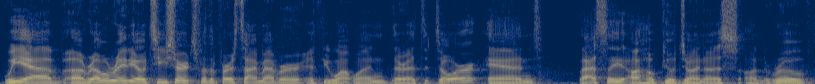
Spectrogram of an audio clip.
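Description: A man's voice: a little high, fairly even intonation, moderate pace, clean tone. A man hosting a live podcast at a hotel event, casual and joking, with lots of ums and uhs. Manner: casual, filler-heavy, joking. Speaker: podcast host.

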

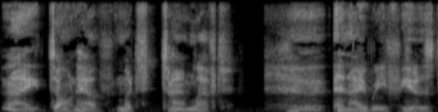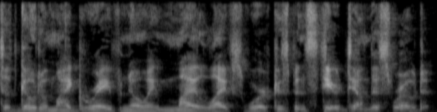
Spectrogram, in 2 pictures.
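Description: Male actor for dying elderly patriarch in audio drama. Low, badly husky voice, grave and dignified delivery. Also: heavily acted. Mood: solemn resolve. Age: older. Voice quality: husky, breathy, with a cough. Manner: grave, formal, deliberate speech. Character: dying old company chairman and father, solemn, remorseful.

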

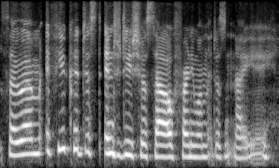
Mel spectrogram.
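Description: A woman's voice: a little high, a little fast, creaky. A woman hosting a travel podcast, reading a scripted welcome and then interviewing her guest with short, friendly questions. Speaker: podcast host.

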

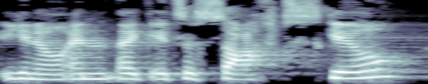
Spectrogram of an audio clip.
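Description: A woman's voice: mid-range voice, normal speed. Woman from Miami, first language Spanish, casual interview guest, thoughtful and restarting often, reverberant room. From Miami, Florida, US. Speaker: guest, performing artist.

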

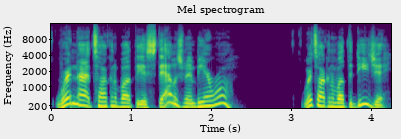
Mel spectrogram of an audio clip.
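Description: A man's voice: high voice, very animated, a little fast, a bit bright, dry recording, studio quality. A man in his thirties, a former football player co-hosting a casual sports radio show, bantering playfully and repeating phrases for emphasis.

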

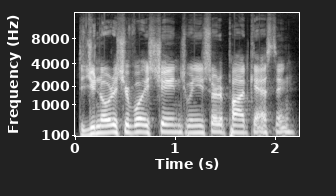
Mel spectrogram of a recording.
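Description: A man with a baritone voice co-hosting a podcast, curious and prone to rambling tangents. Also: level tone, fast, gravelly, fairly bright tone, dry recording, clean studio sound. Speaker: podcast co-host. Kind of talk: casual podcast chat.

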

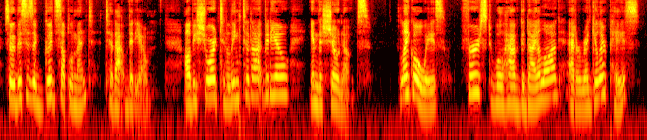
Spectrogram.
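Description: Female podcast host, enthusiastic and clear, dry close-miked sound. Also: medium pitch, fairly bright tone, no echo. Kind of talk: language lesson podcast.

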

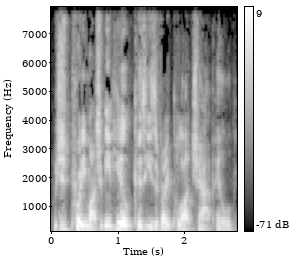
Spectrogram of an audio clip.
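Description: A man's voice: fairly high pitch, expressive, quick pace. Opinionated man on a football podcast. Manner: opinionated, emphatic, rambling with restarts. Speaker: podcast co-host. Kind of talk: casual football chat.

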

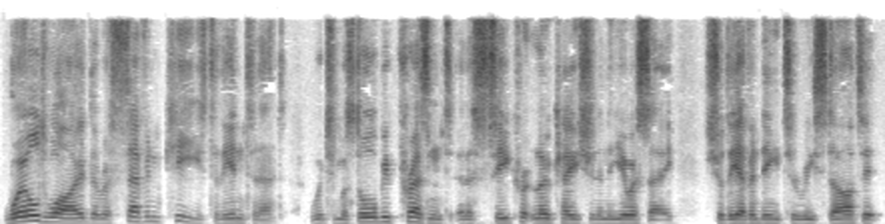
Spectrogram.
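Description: Bloke reading weird facts deadpan, mid voice, bit dull lo-fi mic. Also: male voice, mid-range voice, normal speed, few pauses. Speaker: podcast co-host. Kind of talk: reading out odd facts, casual chat. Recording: dull lo-fi sound.

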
